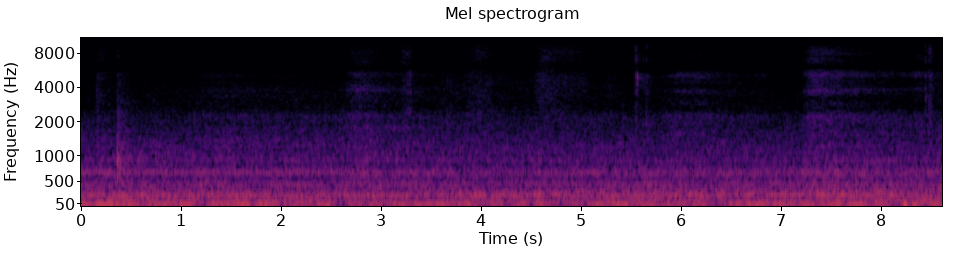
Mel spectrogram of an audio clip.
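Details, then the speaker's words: Practical lung exam with the stethoscope diaphragm over the tracheal region of the anterior chest, patient silent and breathing in and out; normal tracheal breath sounds. "primeiro a gente começou pela região traqueal onde a gente aos cutos som traqueal"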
